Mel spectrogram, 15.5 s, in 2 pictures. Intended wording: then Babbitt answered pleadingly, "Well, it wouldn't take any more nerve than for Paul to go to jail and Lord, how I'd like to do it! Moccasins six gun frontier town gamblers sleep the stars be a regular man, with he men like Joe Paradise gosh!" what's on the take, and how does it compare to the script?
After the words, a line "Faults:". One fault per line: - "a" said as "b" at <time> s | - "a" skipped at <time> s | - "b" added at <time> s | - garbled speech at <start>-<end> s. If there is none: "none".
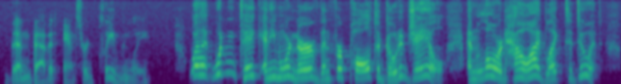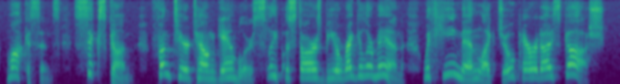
then Babbitt answered pleadingly, "Well, it wouldn't take any more nerve than for Paul to go to jail and Lord, how I'd like to do it! Moccasins six gun frontier town gamblers sleep the stars be a regular man, with he men like Joe Paradise gosh!"
Faults:
none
